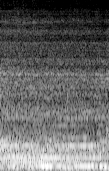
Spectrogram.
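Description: Electric guitars of a live punk rock band holding one sustained, ringing chord, the closing chord of the song.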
